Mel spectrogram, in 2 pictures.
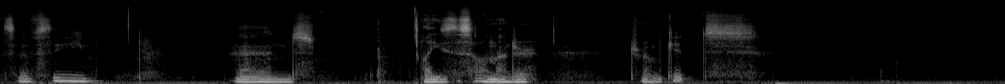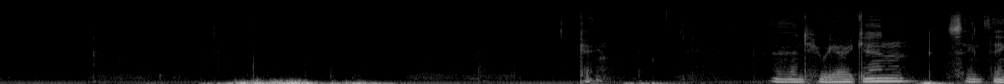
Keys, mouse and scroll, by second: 0.2 click, 2.7 click, 3.8 click, 7.3 click, 8.8 click, 11.0 click, 14.8 click, 16.4-17.8 drag, 18.9 click.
